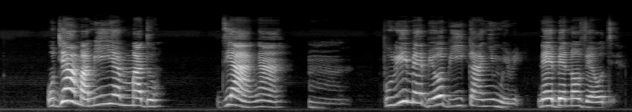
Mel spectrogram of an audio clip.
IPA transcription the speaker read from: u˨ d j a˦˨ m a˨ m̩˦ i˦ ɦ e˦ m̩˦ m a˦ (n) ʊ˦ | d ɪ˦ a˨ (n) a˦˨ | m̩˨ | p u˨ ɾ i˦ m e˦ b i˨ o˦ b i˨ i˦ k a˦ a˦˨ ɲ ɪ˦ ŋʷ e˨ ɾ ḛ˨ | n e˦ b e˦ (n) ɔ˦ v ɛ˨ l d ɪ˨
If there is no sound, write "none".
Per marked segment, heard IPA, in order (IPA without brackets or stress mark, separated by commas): d, ŋ, n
